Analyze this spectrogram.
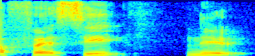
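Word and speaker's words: fascinate: फिर किसी को रिझाना, यहां भी क्या है, फैसिनेट, तो ये भी सी हमारा साइलेंट होगा, इसको कहा जाएगा फैसिनेट।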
